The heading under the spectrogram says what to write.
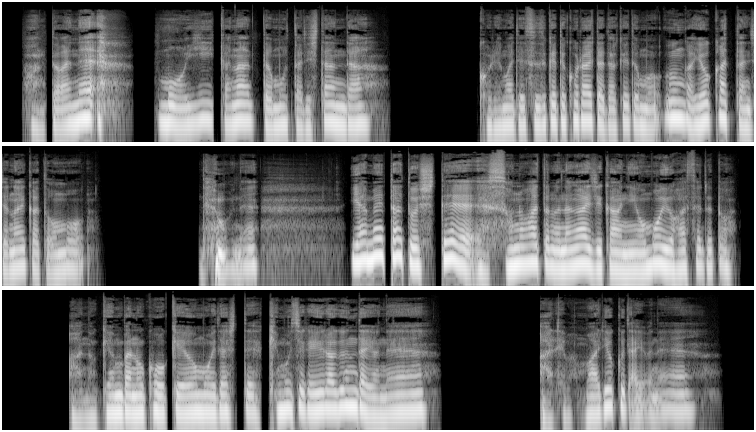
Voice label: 訥々と語る

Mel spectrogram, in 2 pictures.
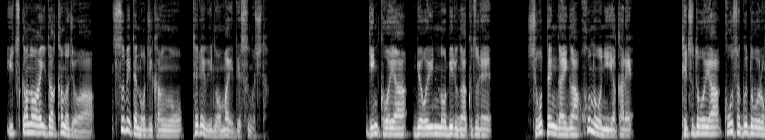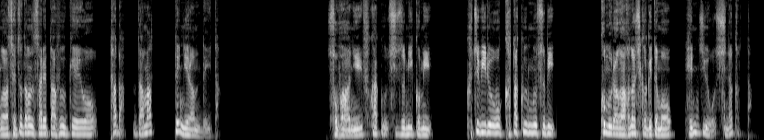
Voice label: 朗読

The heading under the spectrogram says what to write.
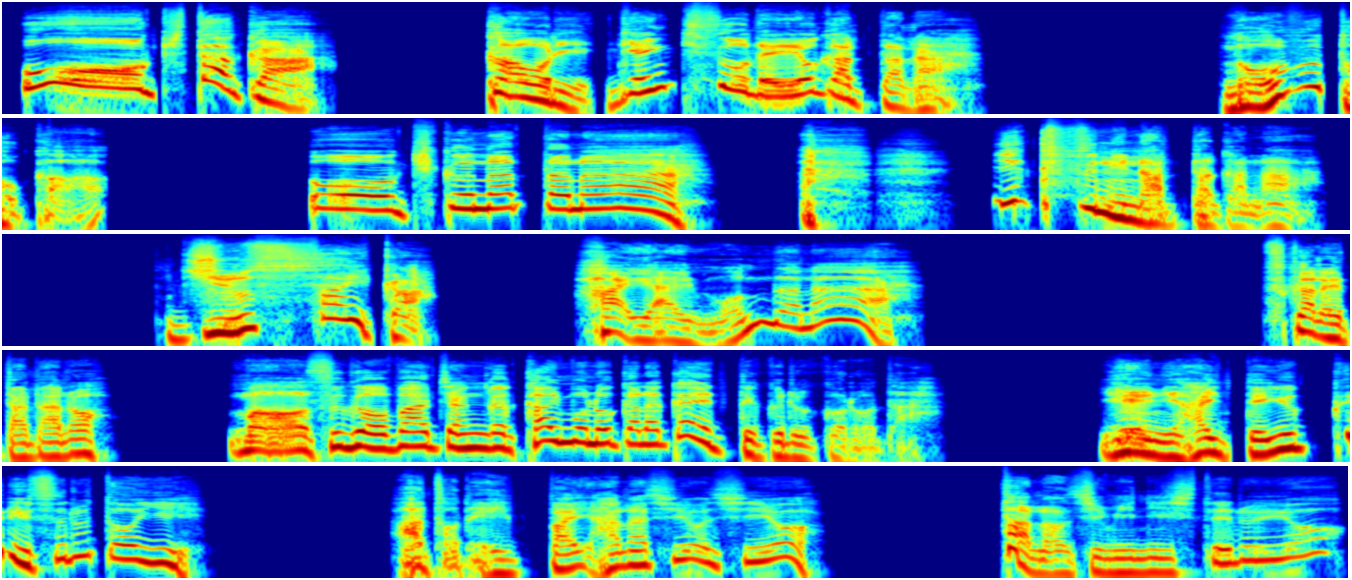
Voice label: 孫と会って喜ぶ祖父

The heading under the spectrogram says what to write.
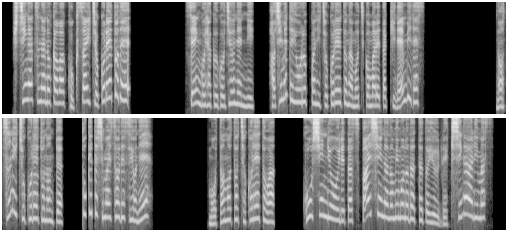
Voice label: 記念日解説

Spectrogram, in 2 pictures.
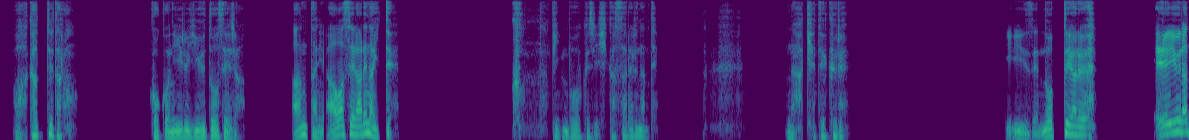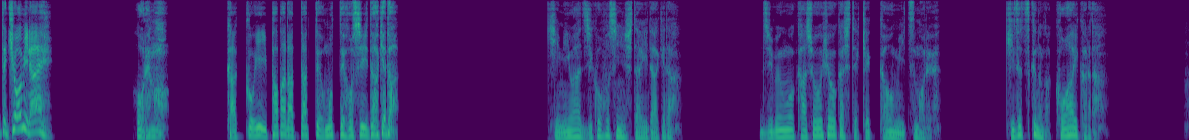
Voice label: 落胆から開き直り

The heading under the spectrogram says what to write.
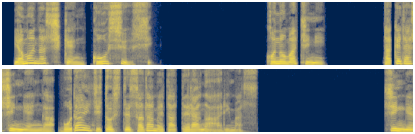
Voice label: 紀行ナレ

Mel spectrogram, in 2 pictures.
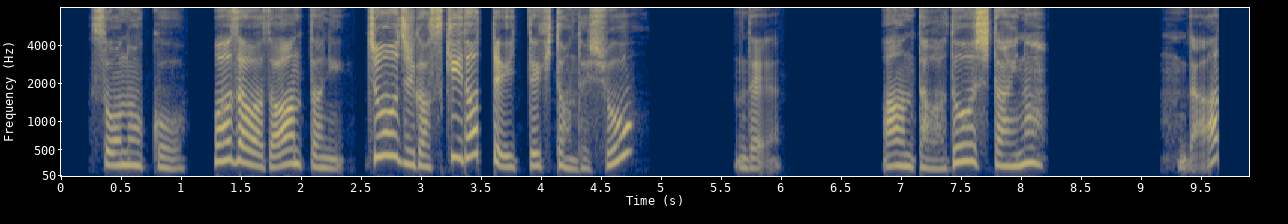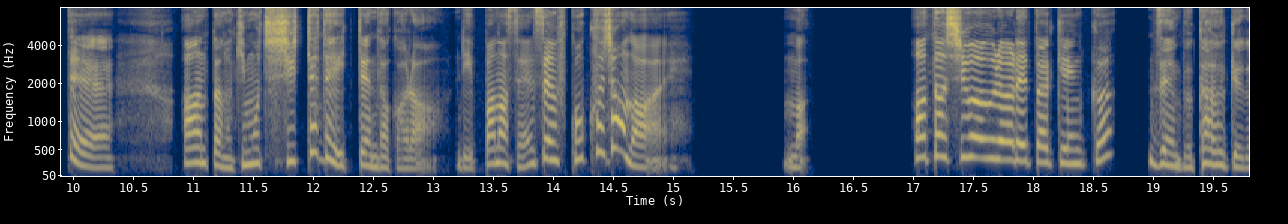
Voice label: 50代

